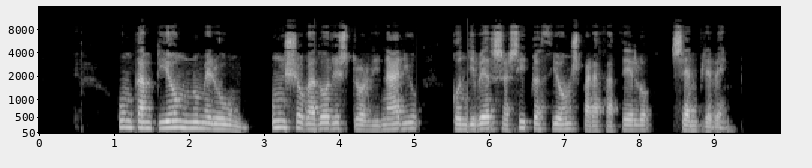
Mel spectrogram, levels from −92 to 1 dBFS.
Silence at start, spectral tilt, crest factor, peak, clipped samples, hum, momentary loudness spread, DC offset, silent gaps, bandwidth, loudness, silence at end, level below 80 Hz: 1.05 s; -3.5 dB/octave; 20 dB; -4 dBFS; under 0.1%; none; 11 LU; under 0.1%; 2.94-3.10 s, 5.38-5.51 s, 8.34-8.44 s; 9.6 kHz; -24 LUFS; 0.65 s; -66 dBFS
